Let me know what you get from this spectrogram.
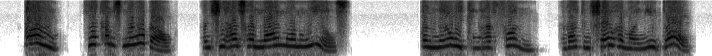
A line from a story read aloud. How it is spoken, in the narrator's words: Elsie gave a squeal of delight and cried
